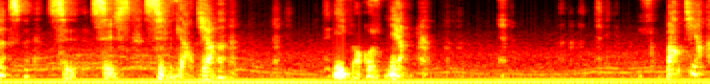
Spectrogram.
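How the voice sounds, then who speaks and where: A man's voice: lowish voice, lively intonation, normal speed, creaky, a little hiss or hum. A man voicing a small frightened kobold in a tabletop game, stammering and half-whispering. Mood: frightened, hushed. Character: small panicked kobold, furtive and pleading.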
